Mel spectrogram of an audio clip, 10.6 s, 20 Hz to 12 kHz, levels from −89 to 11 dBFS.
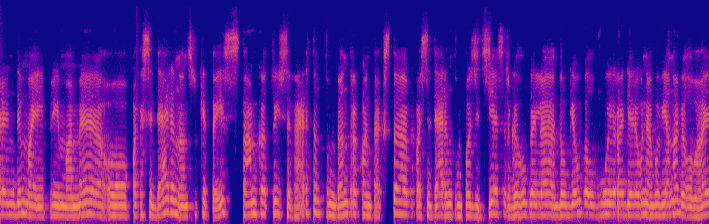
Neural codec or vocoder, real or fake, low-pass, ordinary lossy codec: vocoder, 44.1 kHz, 128 mel bands every 256 samples, BigVGAN v2; fake; 10.8 kHz; Opus, 64 kbps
